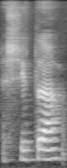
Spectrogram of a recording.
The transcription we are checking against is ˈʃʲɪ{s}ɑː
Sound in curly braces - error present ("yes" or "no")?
yes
